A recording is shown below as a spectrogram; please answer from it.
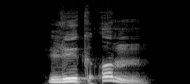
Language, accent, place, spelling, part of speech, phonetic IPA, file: German, Germany, Berlin, lüg um, verb, [ˌlyːk ˈʊm], De-lüg um.ogg
- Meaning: singular imperative of umlügen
